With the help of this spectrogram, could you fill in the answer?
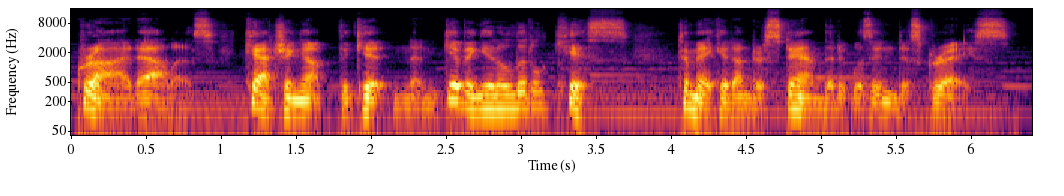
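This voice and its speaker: Animated male storybook narrator. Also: lowish voice, moderate pace, soft background music. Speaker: audiobook narrator.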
